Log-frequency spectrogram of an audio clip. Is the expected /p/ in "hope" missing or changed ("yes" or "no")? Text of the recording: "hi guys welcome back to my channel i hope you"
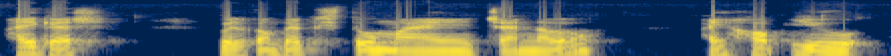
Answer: no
